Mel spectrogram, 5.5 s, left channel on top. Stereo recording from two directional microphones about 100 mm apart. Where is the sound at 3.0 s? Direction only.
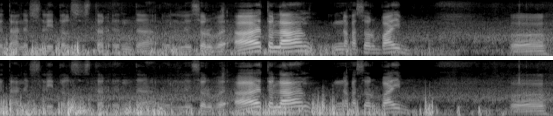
55° left (ahead or behind).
